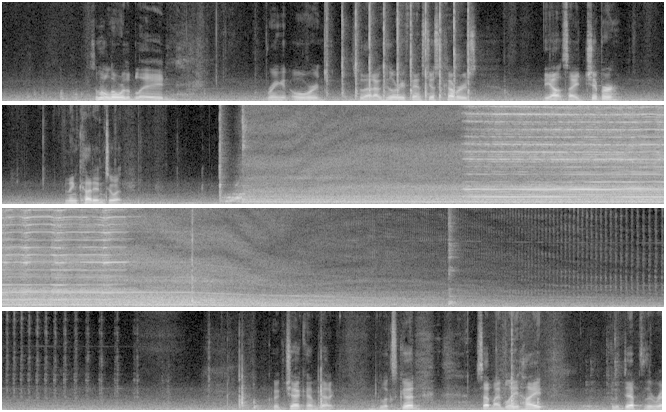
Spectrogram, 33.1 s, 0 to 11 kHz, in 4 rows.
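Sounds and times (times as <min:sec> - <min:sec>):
saw cutting into wood: 0:11.0 - 0:23.0
saw blade whine coasting down: 0:11.0 - 0:25.0
table saw running: 0:11.0 - 0:25.1.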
